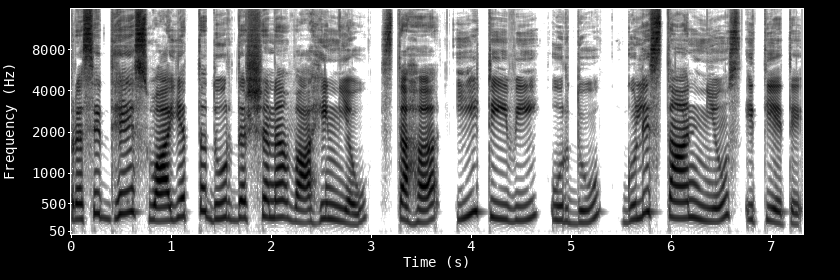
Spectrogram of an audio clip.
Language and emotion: Sanskrit, neutral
